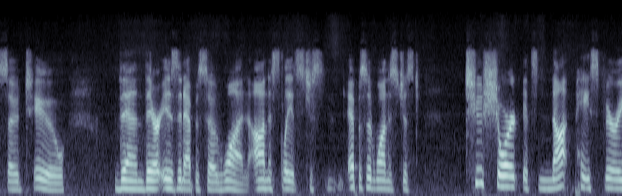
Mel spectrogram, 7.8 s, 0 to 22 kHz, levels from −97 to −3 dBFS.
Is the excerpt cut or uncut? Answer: uncut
